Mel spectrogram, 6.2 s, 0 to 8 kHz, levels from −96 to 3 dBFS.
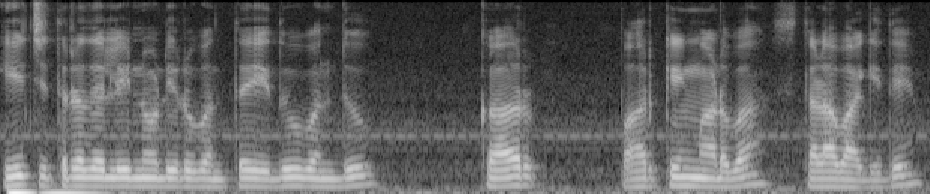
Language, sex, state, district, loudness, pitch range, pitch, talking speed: Kannada, male, Karnataka, Koppal, -20 LUFS, 115-130 Hz, 125 Hz, 85 wpm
